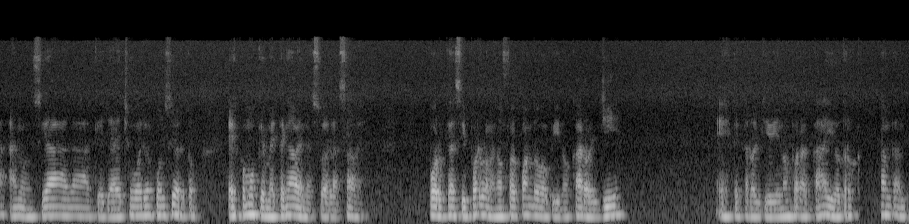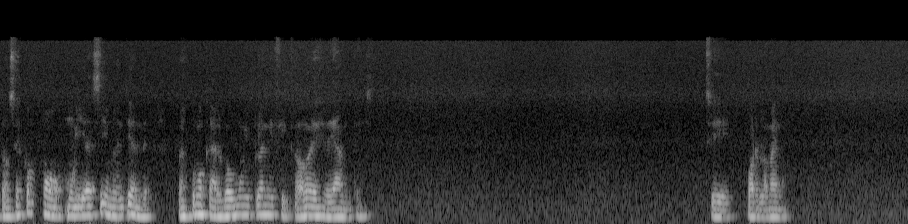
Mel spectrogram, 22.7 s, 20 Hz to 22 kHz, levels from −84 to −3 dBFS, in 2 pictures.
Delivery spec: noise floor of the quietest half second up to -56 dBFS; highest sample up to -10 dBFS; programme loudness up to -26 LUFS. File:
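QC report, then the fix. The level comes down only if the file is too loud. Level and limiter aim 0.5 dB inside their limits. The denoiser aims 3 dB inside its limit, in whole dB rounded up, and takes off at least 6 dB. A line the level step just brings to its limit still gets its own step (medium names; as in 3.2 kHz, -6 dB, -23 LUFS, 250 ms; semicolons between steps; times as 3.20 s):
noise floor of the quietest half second -53 dBFS: fail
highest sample -10.5 dBFS: pass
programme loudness -30.5 LUFS: pass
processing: noise reduction 6 dB, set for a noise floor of -53 dBFS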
